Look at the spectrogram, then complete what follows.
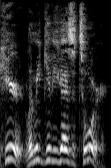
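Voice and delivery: very high-pitched imitation of a helpful lady; high, sing-along enthusiasm, retold; eager tour offer. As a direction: put on her chirpy eagerness.

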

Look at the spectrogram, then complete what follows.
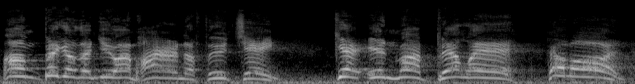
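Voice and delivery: Scottish shouting. Acted. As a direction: roar it at the wee man like a hungry giant. Threatens to eat the little man.

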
